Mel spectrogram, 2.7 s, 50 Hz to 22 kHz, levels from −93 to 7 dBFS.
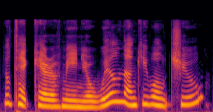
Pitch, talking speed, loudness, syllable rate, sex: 235 Hz, 250 wpm, -16 LUFS, 4.9 syllables/s, female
